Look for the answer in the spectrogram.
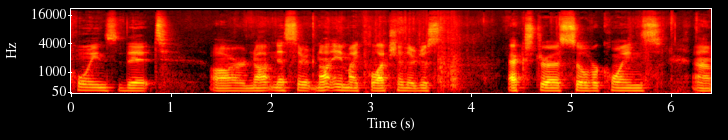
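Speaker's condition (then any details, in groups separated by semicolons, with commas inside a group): No condition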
